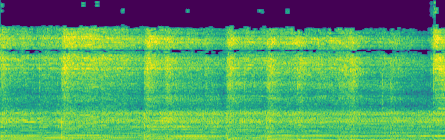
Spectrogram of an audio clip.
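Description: Live rock band playing an instrumental passage: electric guitars, bass guitar and drum kit, loud and steady, heard from the audience.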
